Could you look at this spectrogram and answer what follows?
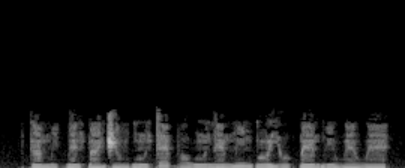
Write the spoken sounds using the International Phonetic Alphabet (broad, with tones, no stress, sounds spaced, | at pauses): t ã˧ m i˨ ɡ͡b ɛ̃˧ k͡p ã˨ d͡ʒ ɔ̃˨ ɡ͡b ũ˧ t ɛ˦ b ɔ˧ w ũ˧ d ɛ̃˧ m ĩ˦ ɡ͡b ɔ̃˦ j o˦ k͡p ɛ̃˦ b ĩ˦˨ w ɛ̃˧ w ɛ̃˦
